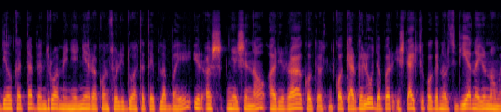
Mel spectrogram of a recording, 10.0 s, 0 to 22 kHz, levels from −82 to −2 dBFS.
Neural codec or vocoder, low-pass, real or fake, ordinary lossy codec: vocoder, 48 kHz, 128 mel bands, Vocos; 14.4 kHz; fake; MP3, 96 kbps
